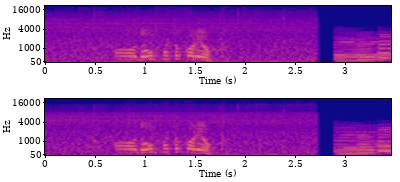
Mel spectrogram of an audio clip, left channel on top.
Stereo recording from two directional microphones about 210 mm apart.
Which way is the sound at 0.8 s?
10° left (ahead or behind).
